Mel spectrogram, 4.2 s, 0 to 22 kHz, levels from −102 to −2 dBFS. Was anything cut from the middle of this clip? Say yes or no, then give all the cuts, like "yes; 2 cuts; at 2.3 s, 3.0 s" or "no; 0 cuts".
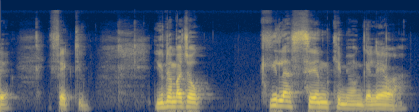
no; 0 cuts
